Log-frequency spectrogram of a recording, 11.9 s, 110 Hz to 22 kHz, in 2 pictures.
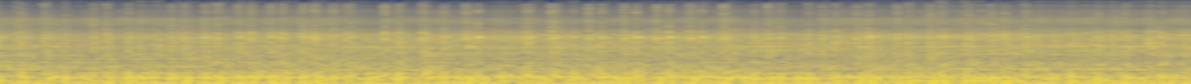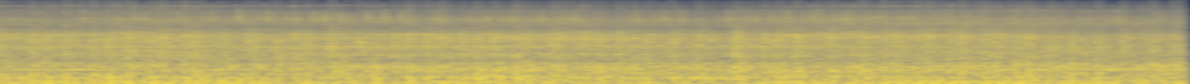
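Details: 1974 Yamaha RD 350 two-stroke after a coil lead connection was remade and a double fault fixed: steady, even idle with a constant crackly buzz and no misses or stumbles; engine running cleanly.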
